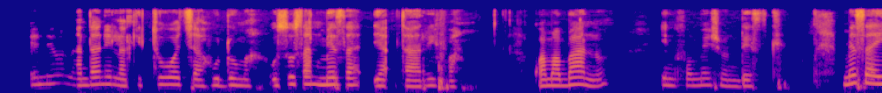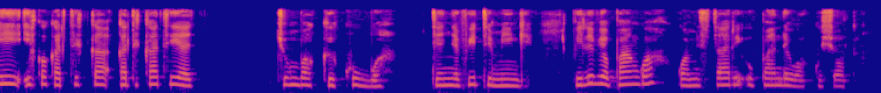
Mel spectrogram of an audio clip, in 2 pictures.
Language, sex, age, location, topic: Swahili, female, 25-35, Nakuru, government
